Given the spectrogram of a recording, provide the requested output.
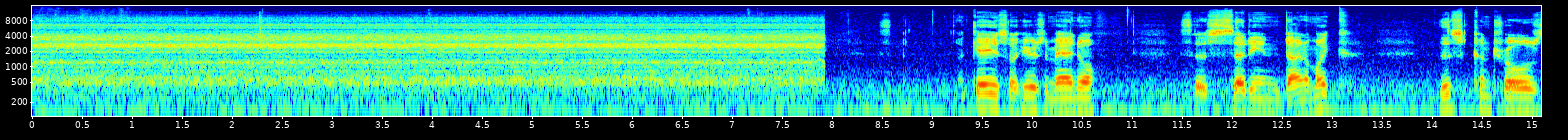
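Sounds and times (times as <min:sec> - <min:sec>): radio static hiss and hum: 0:00.0 - 0:08.7.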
